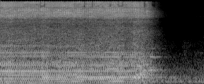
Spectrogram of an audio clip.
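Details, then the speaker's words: A suction machine is switched on and tested before an infant suctioning demonstration. It gives a loud, steady motor whine and hiss that cuts off near the end. "now I'm gonna make sure my suction machine is working properly by putting it on and testing it out before I actually start the procedure and it's working"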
